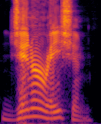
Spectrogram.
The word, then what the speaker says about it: generation: and eye color Gene the next word also has a soft G sound can you read it it says generation generation has two meanings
